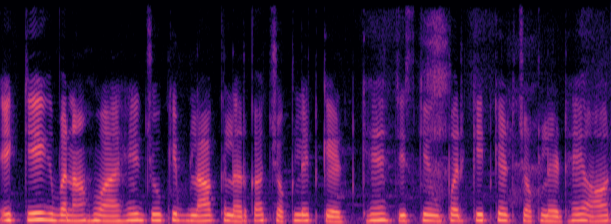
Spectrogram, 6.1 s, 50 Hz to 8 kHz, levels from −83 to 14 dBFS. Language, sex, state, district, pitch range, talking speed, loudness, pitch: Hindi, female, Uttar Pradesh, Jyotiba Phule Nagar, 185-210 Hz, 195 wpm, -16 LUFS, 200 Hz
